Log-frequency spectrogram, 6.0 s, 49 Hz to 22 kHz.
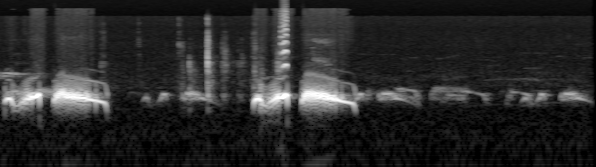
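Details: Decoy spotted dove coaxing wild doves to call: two loud, deep cooing phrases about 2.5 seconds apart, each a short note and a drawn-out descending coo, trailed by soft, low murmured notes.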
